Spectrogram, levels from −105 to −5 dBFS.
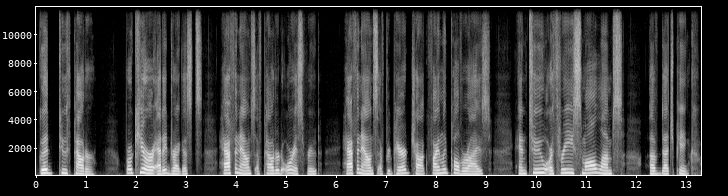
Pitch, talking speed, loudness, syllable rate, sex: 220 Hz, 135 wpm, -20 LUFS, 4.5 syllables/s, female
